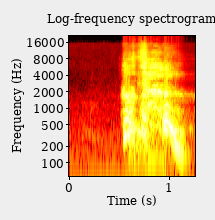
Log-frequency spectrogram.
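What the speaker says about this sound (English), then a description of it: "a sneeze coming on." A single sharp sneeze, close and loud, bursting out after a brief quiet moment.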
